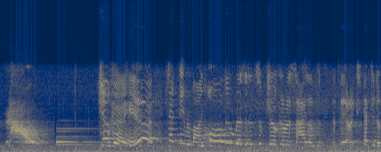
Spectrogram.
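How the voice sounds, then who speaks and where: An actor playing a gleeful, sadistic clown villain in a video game, taunting and mocking with manic laughter. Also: male voice, sits high, echoey room, background noise, full character voice. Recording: tinny distant loudspeaker sound with music.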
